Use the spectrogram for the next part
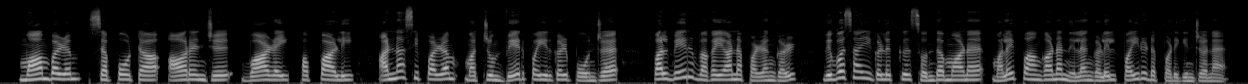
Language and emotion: Tamil, neutral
